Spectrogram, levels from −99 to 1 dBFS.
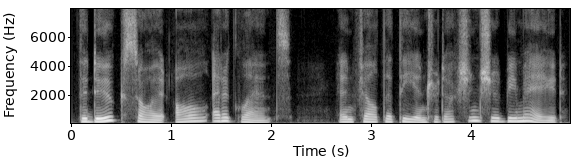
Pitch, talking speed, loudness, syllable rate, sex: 180 Hz, 190 wpm, -19 LUFS, 4.8 syllables/s, female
